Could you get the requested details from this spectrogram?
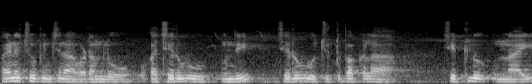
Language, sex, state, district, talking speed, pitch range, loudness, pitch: Telugu, male, Telangana, Mahabubabad, 110 wpm, 120-135 Hz, -16 LUFS, 130 Hz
